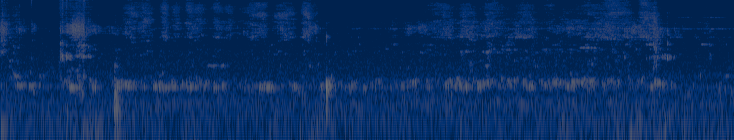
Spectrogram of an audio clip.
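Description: A board eraser rubs softly against a whiteboard.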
